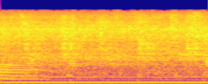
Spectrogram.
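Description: Steady low hum with an even hiss, the tail of a man's drawn-out word fading out at the very start.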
